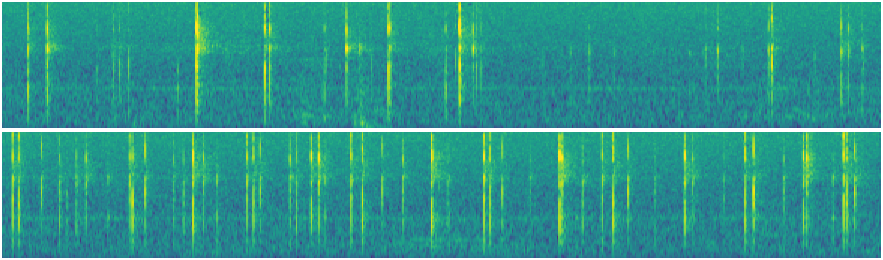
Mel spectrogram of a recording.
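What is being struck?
Smartphone glass touchscreen.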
